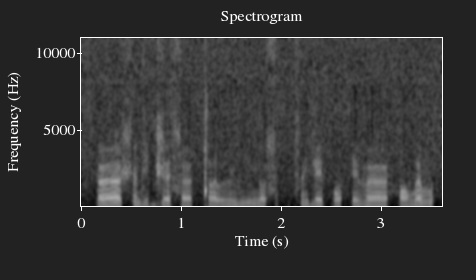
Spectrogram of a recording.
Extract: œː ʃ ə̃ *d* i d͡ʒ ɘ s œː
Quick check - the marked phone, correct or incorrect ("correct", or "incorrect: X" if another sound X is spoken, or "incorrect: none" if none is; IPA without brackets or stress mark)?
correct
